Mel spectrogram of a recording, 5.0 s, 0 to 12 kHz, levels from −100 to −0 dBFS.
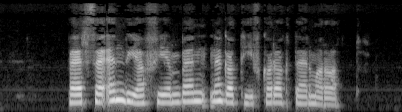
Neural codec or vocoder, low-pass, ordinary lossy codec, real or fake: none; 10.8 kHz; MP3, 64 kbps; real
